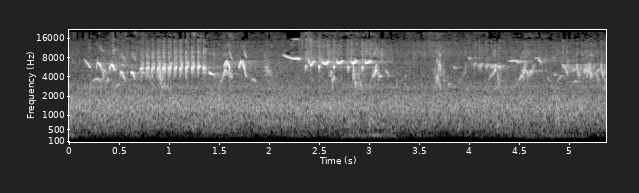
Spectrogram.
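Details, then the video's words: Sparrow at a riverside at sunset, the Eurasian tree sparrow, giving bright high chirps and short rattling twitters in quick clusters, pausing briefly between groups; a constant hiss of background noise underneath. "すずめの鳴き声 Eurasian Tree Sparrow"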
